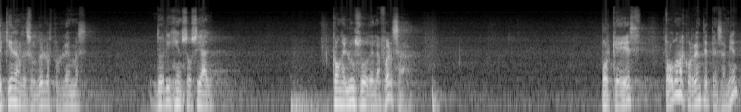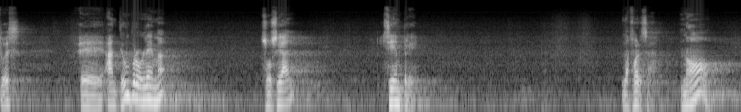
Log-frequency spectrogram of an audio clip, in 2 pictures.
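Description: An elderly man speaks slowly into a microphone in a large room, with long pauses.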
